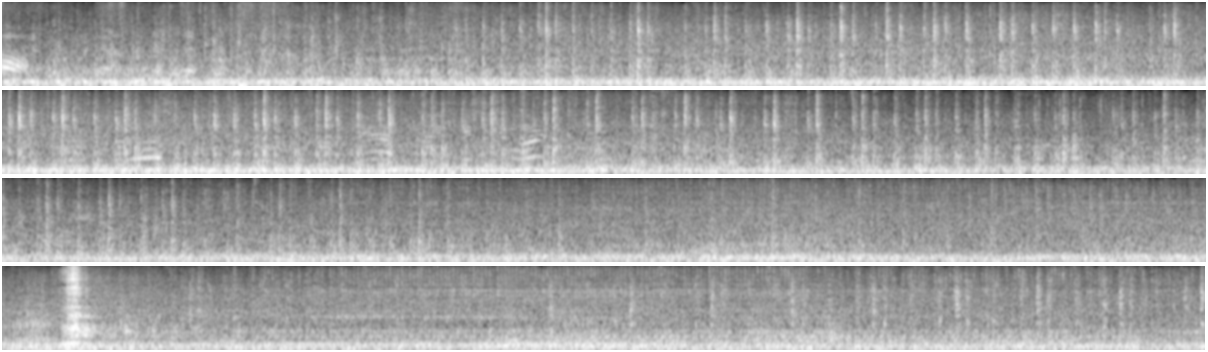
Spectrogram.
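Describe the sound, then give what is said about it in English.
Motorcycle engines run in a steady, loud low drone that holds level throughout, with one sharp click near the end. “Audio recordings of the bikes.”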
